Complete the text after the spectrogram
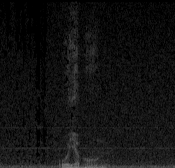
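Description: A man speaks in a low, quiet voice.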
